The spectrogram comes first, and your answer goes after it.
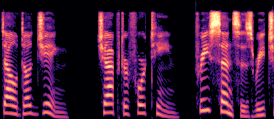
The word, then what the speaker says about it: Dao De Jing: Tao Te Ching, pronounced Tao Te Ching, chapter 14.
